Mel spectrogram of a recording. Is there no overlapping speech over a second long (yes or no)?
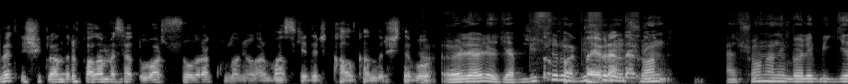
no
